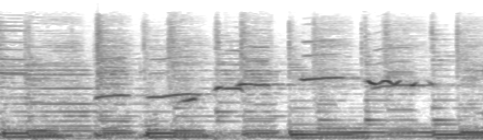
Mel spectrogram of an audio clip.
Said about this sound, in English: Nice whistling there.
